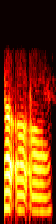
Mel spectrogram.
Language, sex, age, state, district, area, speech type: Assamese, female, 30-45, Assam, Darrang, rural, conversation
